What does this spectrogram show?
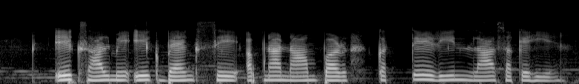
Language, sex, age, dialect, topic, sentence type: Magahi, female, 25-30, Northeastern/Surjapuri, banking, question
